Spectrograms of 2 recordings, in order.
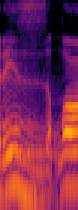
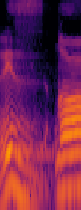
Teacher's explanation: Huruf qaf di fathatain, lalu kemudian cara membacanya kalau kemudian kita berhentikan maka dia menjadi huruf alif atau dipanjangkan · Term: mad iwad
